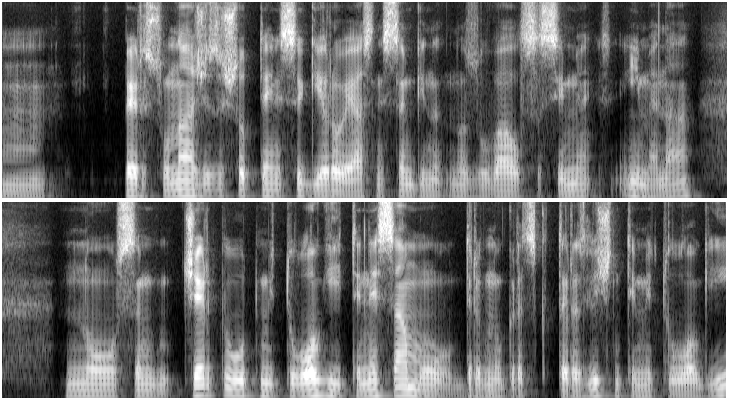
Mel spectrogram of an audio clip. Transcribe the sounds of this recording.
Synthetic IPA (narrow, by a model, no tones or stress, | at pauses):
pɛɾsonaʒizɐʃt̪ɔt̪ʊt̪ɛnɛsɤɡʲɛɾɔjasnɛsɤmɡʲinnɐzovalˠsəsimɛna | nosɤmt͡ʃɛɾpilˠot̪mit̪olˠɔɡʲiːt̪ɛnɛsamod̪ɾɛvnoɡɾət̪skə̥t̪əɾɐzlit͡ʃnit̪ɛmit̪olˠɔɡ̟ʲiː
